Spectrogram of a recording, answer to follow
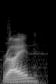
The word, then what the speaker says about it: Ray: So the two taxi apps that I use, one is called InDriver and the other is called Ride. It's spelled Ray, R-A-Y.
